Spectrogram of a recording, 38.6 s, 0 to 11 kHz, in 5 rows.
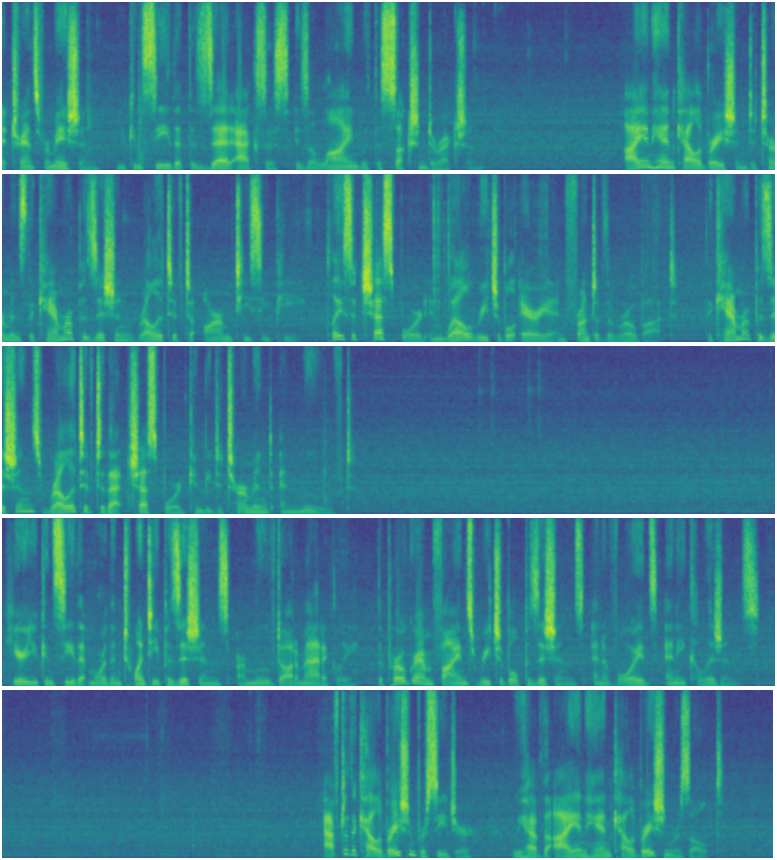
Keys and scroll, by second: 0.8 t, 15.9 t.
